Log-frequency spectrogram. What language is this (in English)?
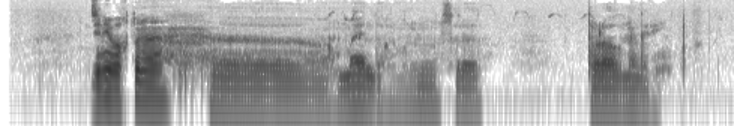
Pashto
